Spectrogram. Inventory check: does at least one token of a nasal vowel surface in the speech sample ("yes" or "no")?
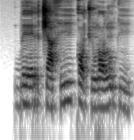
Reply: yes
